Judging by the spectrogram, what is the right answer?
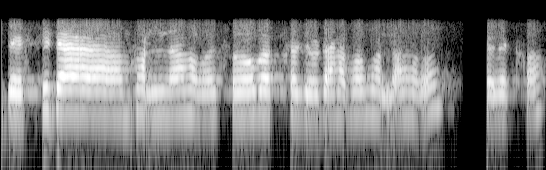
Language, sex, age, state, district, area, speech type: Odia, female, 45-60, Odisha, Dhenkanal, rural, conversation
